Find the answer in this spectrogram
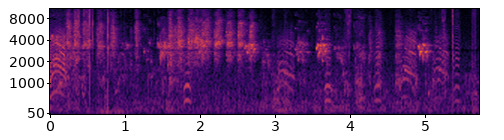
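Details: Budgerigars recorded 9 February 2024 produce bright, buzzy warbling with repeated short arched chirps and squeaky whistles, in lively bursts of chatter.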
